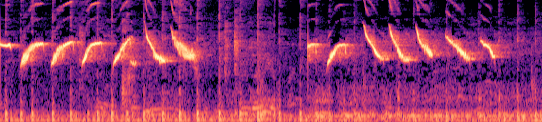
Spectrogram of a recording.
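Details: Singing white-rumped shama with canary-style fill, phone-recorded: a run of looping whistles that rise then drop sharply, repeated quickly in two bursts separated by a brief pause, over a steady low hum.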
